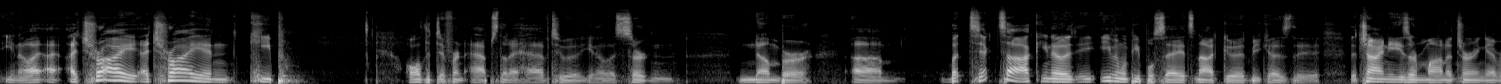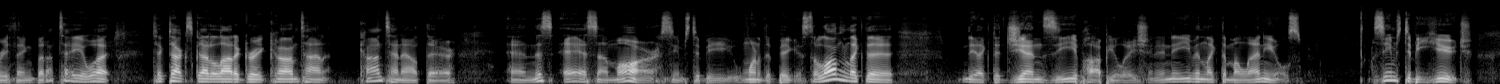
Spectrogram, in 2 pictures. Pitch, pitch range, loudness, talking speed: 110 Hz, 95-125 Hz, -21 LUFS, 170 wpm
